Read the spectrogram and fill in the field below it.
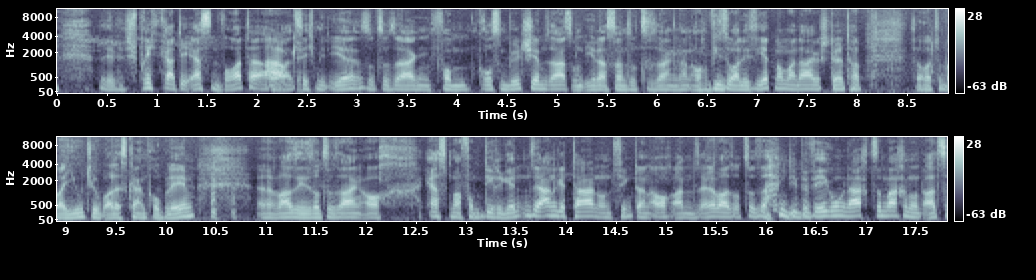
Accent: Marl, North Rhine-Westphalia, Germany; born there; in Mahl, komme auch gebürtig aus Mahl.

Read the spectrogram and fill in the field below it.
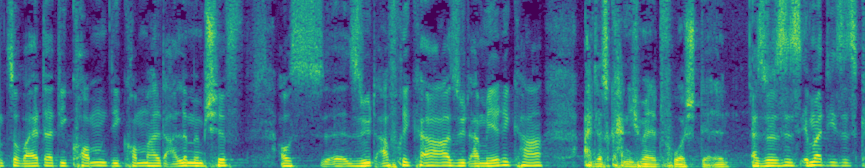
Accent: Mainz, Rhineland-Palatinate, Germany; in Rheinland-Pfalz, ich komme ja aus Mainz

